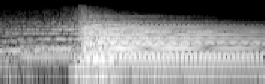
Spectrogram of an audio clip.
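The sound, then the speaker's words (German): A single bell strikes once from a church tower, loud, its deep metallic tone ringing out and slowly fading with a long, humming resonance. No voices are heard. “Alles dieses ist so stille, dass man in mancher klaren Nachmittagsluft weithin den Hahn krähen hört oder den einzelnen Glockenschlag vernimmt, der von dem Turme der Kirche fällt.”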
